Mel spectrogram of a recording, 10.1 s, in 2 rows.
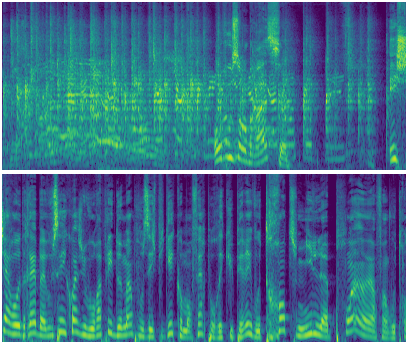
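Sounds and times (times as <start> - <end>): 
studio applause: 0.0 - 5.4
speech: 2.7 - 3.8, 4.8 - 10.0.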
